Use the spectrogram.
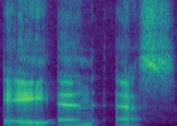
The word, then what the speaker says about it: ANS: You keep saying anus. No, I said anus. Yes, ANS. ANS. I live in Portland, Oregon. We pronounce things a little funny here, but it's ANS.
